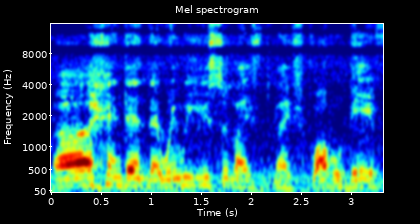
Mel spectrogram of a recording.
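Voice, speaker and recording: A man's voice: a little high, moderate pace, background noise. Slangy young man from Honduras. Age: 20s. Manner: relaxed, slangy, many fillers and restarts. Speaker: MMA fighter, guest. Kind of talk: casual interview chat.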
